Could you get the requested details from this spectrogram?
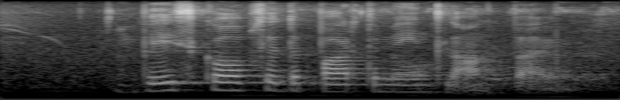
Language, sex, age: Afrikaans, female, 21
